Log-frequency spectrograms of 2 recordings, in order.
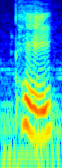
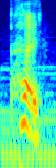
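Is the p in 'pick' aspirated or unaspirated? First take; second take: unaspirated; aspirated. First: The p is said without a puff of air. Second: The p is said with a puff of air. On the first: "you pronounce it pick" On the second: "native speakers pronounce it pick"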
